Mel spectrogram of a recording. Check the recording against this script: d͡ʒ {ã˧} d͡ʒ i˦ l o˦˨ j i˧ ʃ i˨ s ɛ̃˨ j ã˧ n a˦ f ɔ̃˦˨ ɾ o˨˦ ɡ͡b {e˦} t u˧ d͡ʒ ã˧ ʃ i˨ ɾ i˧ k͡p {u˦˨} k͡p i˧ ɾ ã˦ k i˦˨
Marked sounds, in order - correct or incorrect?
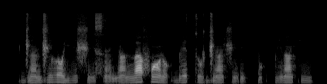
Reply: correct, correct, incorrect: u˨

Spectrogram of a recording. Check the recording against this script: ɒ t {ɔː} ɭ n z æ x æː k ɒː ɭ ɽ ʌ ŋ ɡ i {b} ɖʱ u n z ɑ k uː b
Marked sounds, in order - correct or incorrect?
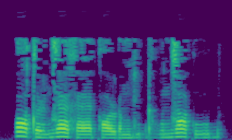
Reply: incorrect: əː, correct

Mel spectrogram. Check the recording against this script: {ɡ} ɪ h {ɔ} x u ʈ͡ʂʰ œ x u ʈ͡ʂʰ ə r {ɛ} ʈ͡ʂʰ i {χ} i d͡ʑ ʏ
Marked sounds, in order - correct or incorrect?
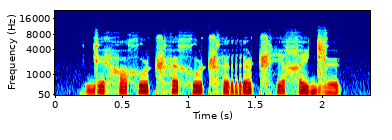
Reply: correct, correct, incorrect: œ, correct

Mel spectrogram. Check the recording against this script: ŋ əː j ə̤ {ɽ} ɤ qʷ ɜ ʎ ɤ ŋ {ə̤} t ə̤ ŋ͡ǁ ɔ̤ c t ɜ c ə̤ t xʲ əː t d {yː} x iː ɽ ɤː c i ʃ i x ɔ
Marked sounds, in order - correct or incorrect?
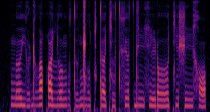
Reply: incorrect: ɖʱ, incorrect: ɔ̤, incorrect: iː

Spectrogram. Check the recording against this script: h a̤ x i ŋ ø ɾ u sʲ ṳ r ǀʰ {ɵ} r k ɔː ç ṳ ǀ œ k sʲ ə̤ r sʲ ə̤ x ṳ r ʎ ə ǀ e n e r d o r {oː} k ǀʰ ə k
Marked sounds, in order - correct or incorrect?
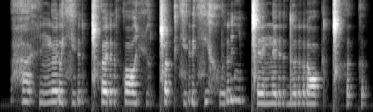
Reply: incorrect: œ, incorrect: ɔː

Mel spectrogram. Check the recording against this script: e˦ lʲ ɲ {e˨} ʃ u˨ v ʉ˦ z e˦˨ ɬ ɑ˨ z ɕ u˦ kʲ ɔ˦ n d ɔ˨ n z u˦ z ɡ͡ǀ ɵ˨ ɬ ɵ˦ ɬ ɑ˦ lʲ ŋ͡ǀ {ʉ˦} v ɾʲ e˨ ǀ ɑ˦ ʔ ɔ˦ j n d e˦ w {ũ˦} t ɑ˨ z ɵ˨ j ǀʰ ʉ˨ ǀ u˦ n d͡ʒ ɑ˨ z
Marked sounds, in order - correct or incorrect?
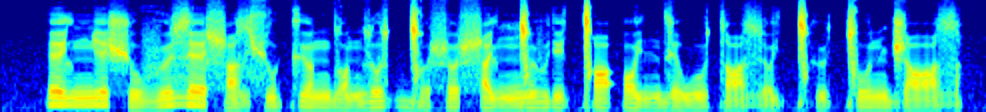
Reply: incorrect: e˦, correct, incorrect: u˦

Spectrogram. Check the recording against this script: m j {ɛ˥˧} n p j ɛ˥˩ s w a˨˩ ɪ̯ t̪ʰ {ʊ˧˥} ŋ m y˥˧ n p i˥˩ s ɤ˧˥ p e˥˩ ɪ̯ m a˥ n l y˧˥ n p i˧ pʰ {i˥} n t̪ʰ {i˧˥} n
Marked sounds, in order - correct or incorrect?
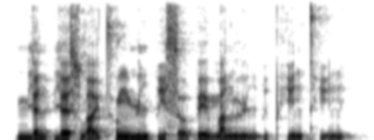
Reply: correct, incorrect: ʊ˥˧, correct, correct

